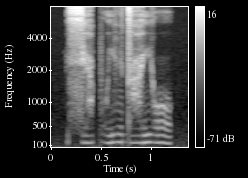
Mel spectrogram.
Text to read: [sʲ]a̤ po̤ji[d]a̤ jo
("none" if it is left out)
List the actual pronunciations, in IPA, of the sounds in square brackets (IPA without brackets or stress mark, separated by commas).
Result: sʲ, d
